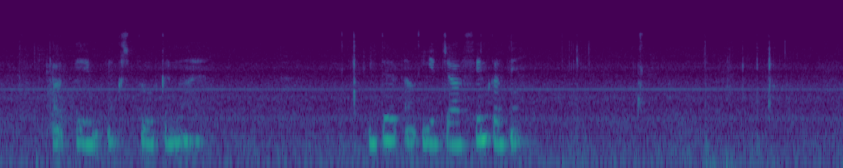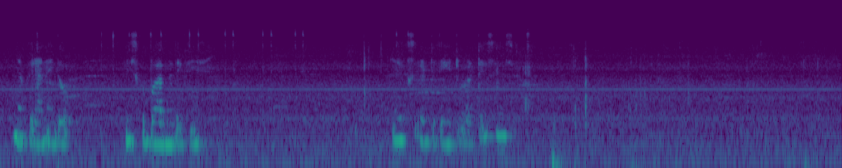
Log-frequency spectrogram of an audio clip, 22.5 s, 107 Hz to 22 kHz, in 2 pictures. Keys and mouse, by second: 0.4 e, 5.6-6.8 drag, 7.6 f, 10.0 ctrl+z, 12.6 click, 13.7 click, 14.2 click, 14.7 click, 15.2 click, 16.1 x, 18.8 KP_7, 19.6 KP_9, 21.9 KP_3.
